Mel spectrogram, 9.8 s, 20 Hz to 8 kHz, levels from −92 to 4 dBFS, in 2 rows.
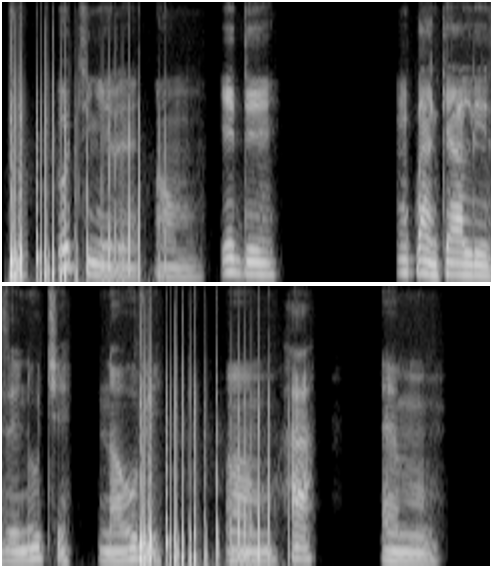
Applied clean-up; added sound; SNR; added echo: none; Fart; -3 dB; none.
